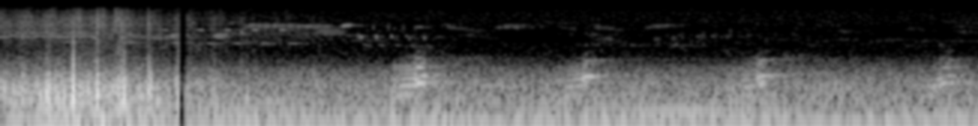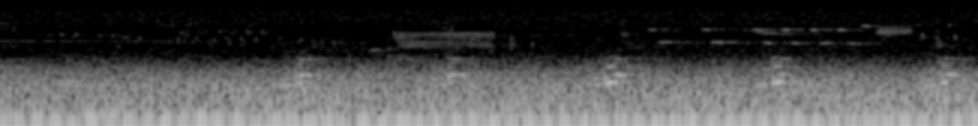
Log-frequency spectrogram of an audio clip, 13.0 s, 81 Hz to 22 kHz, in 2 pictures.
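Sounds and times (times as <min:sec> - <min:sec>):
steady low hum: 0:00.0 - 0:13.0
geese honking: 0:02.6 - 0:06.6, 0:08.3 - 0:09.9, 0:10.5 - 0:10.8.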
